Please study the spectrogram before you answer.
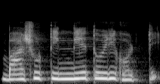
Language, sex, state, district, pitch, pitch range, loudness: Bengali, female, Tripura, Dhalai, 265 Hz, 235-280 Hz, -11 LUFS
